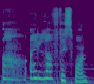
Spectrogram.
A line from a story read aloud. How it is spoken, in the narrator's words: she sighed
